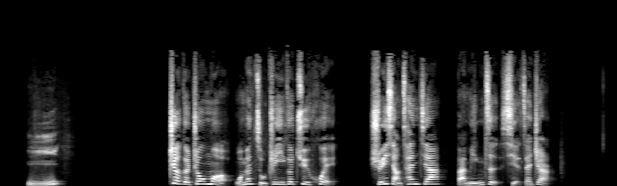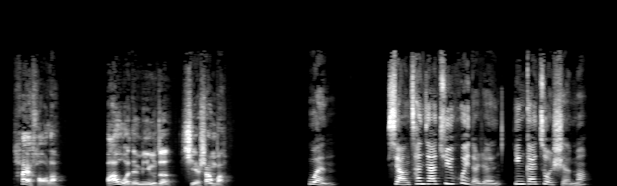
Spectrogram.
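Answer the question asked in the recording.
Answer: 把名字写在这儿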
